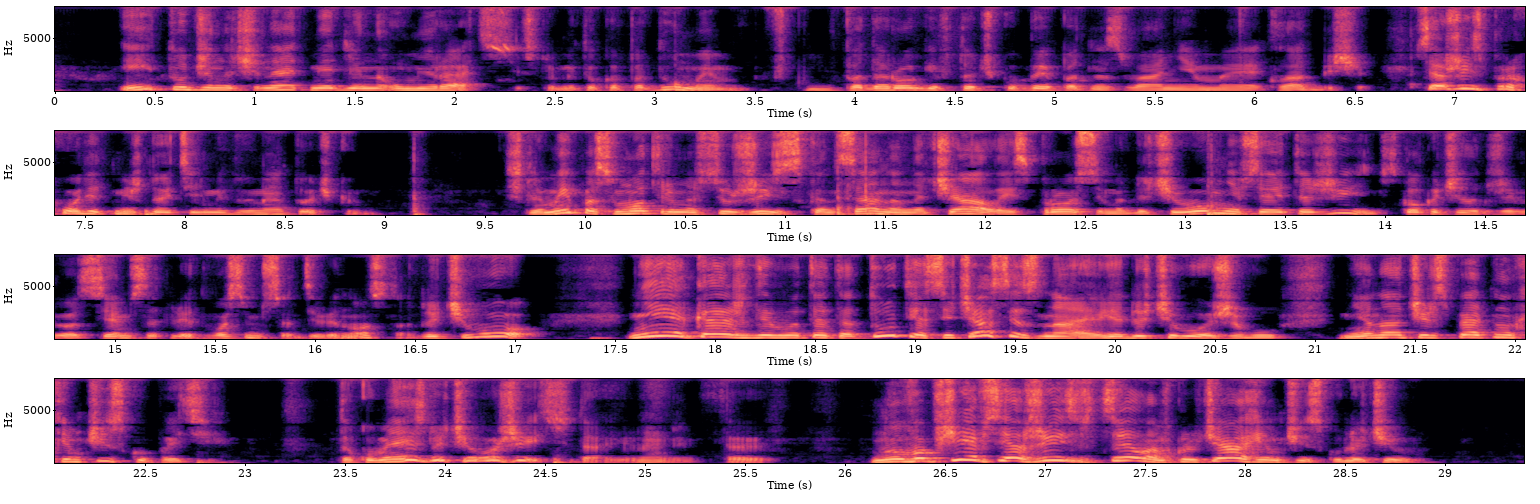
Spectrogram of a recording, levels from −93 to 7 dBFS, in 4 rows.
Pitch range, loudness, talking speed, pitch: 150-230 Hz, -15 LUFS, 185 wpm, 180 Hz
